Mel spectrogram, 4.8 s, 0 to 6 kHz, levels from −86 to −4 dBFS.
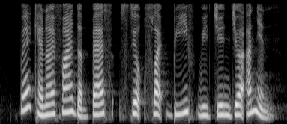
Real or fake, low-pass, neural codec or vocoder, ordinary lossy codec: real; 5.4 kHz; none; none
